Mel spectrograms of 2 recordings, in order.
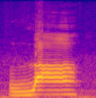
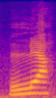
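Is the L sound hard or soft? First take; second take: hard; soft. First: The L sound is hard, not palatalized. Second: The L sound is soft and palatalized. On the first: "L can sound both hard" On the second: "And soft"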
